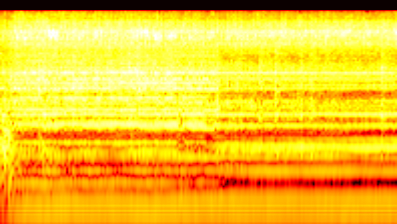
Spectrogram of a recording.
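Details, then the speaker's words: Saeco coffee machine after clearing a clogged spout, brew unit not yet cleaned: steady, even pump buzz without sputter or strain while coffee flows; spout now passes coffee properly and the pump brews normally. "no ale wylewka jak widać już przepuszcza odpowiednio wodę a raczej kawę"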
